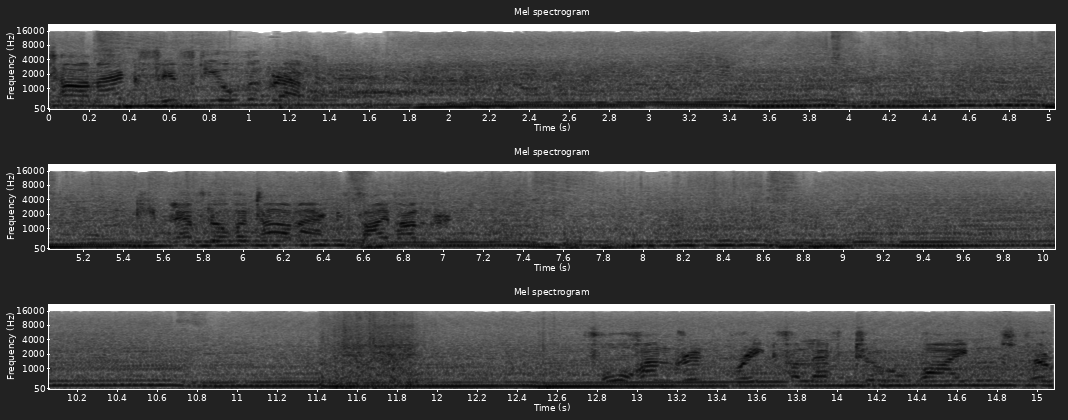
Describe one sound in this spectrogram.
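A racing car engine roars, its pitch rising and dropping with each gear change.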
